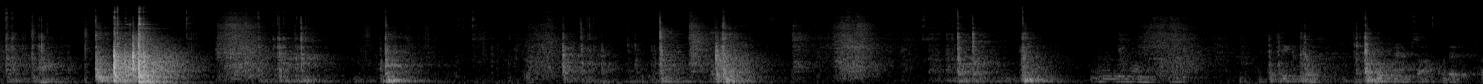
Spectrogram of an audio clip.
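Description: Irregular knocks and clatter from hands-on work with tools and metal, the loudest a sharp knock about a second in.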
